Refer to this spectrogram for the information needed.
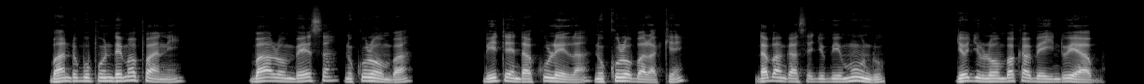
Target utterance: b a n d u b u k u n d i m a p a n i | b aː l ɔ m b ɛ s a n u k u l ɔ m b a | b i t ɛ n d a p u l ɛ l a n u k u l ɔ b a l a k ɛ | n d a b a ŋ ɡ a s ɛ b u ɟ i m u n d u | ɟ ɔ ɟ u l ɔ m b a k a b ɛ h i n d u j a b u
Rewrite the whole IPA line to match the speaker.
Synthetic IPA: b a n d u b u p u n d ɛ m a p a n i | b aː l ɔ m b ɛ s a n u k u l ɔ m b a | b i t ɛ n d a k u l ɛ l a n u k u l ɔ b a l a k ɛ | n d a b a ŋ ɡ a s ɛ ɟ u b i m u n d u | ɟ ɔ ɟ u l ɔ m b a k a b ɛ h i n d u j a b u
